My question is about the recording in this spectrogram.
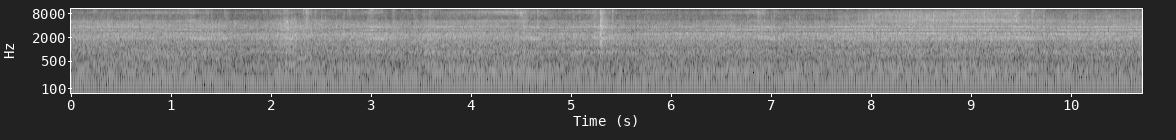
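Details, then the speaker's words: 1953 Farmall Cub tractor after the squeal fix: steady even beat, clean drone, high-pitched squeal gone; normal running. "thank you for all this week sure has gone that high-pitched wheel that we heard squeal that we heard earlier is certainly gone"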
